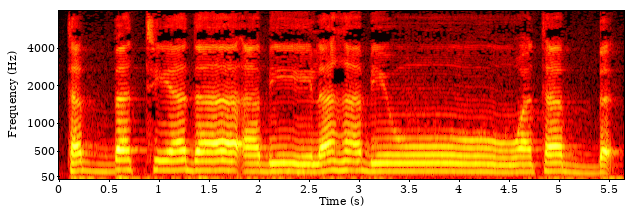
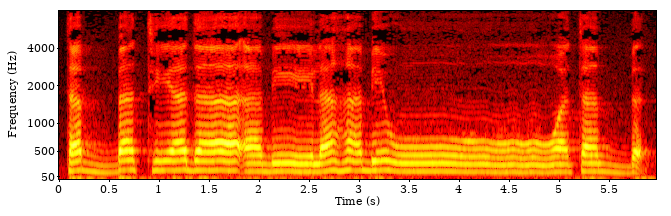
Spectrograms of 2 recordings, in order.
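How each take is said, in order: The two takes are said the same way.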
